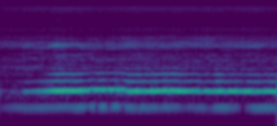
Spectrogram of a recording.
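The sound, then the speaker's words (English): A whale vocalization recorded underwater: one long, steady, droning moan with a rich harmonic buzz, holding a fairly constant pitch at a moderately loud level throughout, with no voices. “Whales.”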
